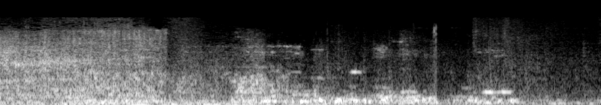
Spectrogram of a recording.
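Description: A loud rushing whoosh sweeps past.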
